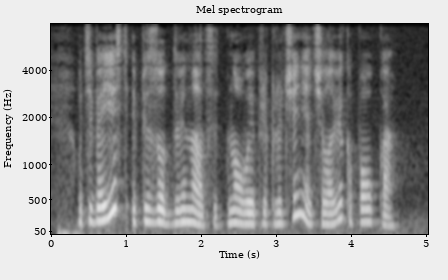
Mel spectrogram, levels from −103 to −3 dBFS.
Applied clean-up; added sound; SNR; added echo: none; none; none; none.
